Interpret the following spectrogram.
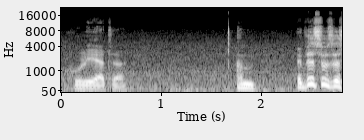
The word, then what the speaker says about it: Julieta: took Spanish in school they don't say Juliet in the Romeo y Julieta that is how that ever be pronounced and that's just how I've always pronounced it and I'm sure there's videos of cigar experts pronouncing it Juliet here's my personal preference is this correct Spanish pronunciation would be Julieta um if this was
